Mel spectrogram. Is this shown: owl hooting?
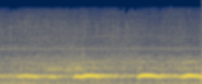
yes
